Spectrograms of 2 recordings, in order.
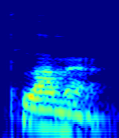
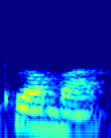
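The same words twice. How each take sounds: First: No B sound is heard in the word. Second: A B sound is heard in the word. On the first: The speaker calls it right. "the letter B here is silent" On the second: The speaker calls it wrong. "Plumber is not the correct pronunciation"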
